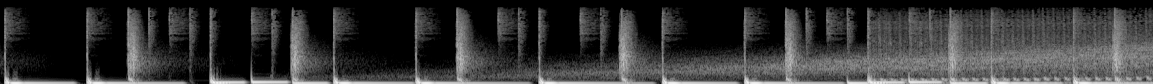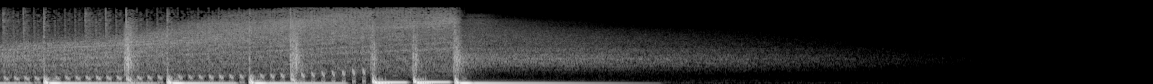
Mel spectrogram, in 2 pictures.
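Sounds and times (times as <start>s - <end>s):
bass: 0.0s - 18.2s
drums: 0.0s - 19.5s.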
